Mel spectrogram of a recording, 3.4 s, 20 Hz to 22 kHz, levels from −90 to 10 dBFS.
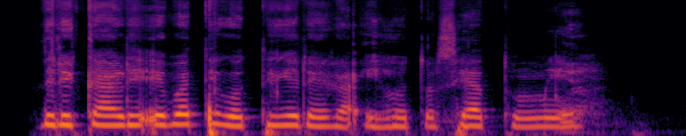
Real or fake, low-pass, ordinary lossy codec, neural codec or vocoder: fake; none; none; vocoder, 44.1 kHz, 128 mel bands, Pupu-Vocoder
